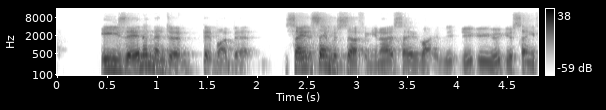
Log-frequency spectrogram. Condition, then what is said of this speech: Stuttering. Or I used to hate public speaking. I get super nervous. I stutter.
